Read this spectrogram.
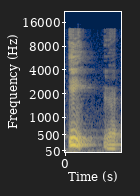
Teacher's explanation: also moved forward okay to produce this e sound what happens the tongue is positioned high and also forward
